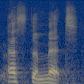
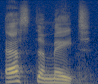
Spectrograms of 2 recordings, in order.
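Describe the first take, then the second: First: The last syllable has a weak reduced vowel. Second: The last syllable has a full long A vowel. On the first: It is used as a noun. "here it's a 名词, so we say estimate. Okay, so we don't pronounce that long a" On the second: It is used as a verb. "if this becomes a 动词, then we pronounce this a with a long a"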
